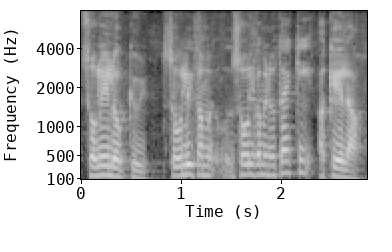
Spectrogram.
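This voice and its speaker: A man's voice: fairly high pitch, lively intonation, normal speed, highs cut off. A man teaching English vocabulary for an exam, spelling each word letter by letter and explaining roots and meanings, often repeating words and asking himself rhetorical questions. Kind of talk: exam-prep vocabulary lesson.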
